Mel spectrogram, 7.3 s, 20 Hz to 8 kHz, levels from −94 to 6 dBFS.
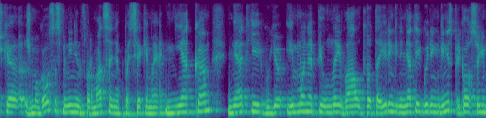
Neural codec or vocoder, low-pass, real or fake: none; 7.2 kHz; real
